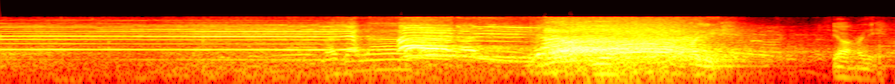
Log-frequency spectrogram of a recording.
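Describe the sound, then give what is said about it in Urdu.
A crowd shouting a religious slogan together at the final call of a ten-day gathering honouring Imam Ali: a long, sustained, tonal lead call gives way to a loud burst of many voices in unison, then a short final shout. “اشرے کا آخری نعرہ مل کے, آخری نعرہ میں جا رہا ہوں”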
